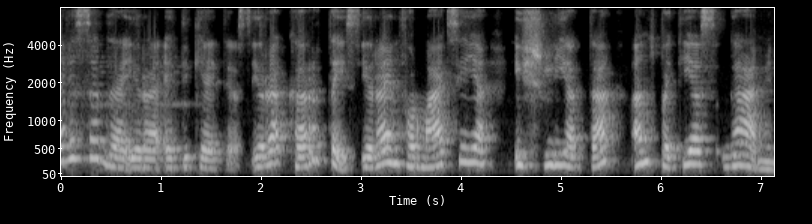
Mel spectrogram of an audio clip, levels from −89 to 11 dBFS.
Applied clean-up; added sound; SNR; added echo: none; none; none; none.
